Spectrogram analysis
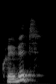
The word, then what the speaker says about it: Kuibit: a little while i i myself don't know exactly how to pronounce this word quebec that's how i pronounce it and i'll tell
